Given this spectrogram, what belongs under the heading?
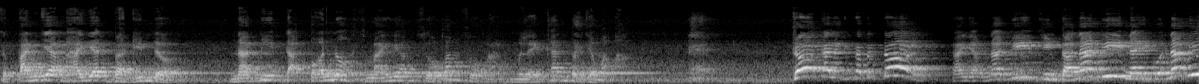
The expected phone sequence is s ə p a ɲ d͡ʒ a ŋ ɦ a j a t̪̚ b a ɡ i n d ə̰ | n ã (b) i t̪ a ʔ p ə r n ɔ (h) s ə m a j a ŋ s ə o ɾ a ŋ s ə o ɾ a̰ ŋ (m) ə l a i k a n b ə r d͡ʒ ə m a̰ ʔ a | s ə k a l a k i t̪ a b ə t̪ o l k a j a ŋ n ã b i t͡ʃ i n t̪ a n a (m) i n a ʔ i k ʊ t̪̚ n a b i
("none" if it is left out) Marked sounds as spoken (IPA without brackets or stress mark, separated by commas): b, h, m, b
